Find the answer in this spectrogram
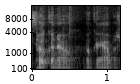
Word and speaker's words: Pocono: I want to know how to say it Pocono Mountain s Pocono okay I was right as for brutal murders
